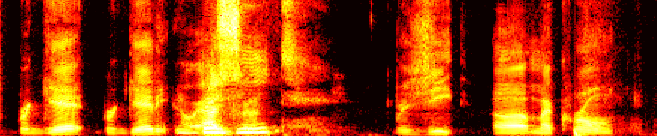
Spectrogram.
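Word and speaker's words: Brigitte: Cuz I said Bridget and that's not it. It's Briette.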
